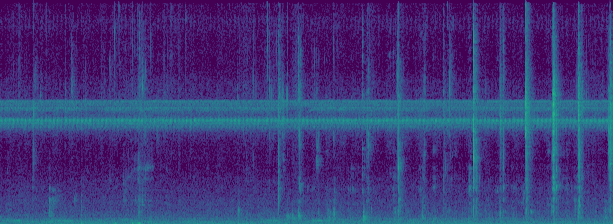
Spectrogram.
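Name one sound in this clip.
Fingers squish into a thick wet curry.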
